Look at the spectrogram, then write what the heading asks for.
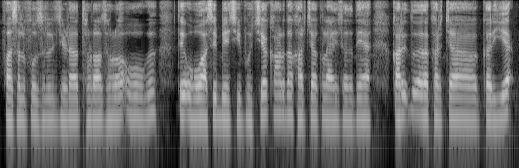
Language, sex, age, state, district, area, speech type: Dogri, male, 18-30, Jammu and Kashmir, Samba, rural, spontaneous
